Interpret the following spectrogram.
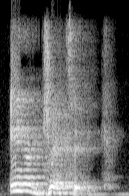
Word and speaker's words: energetic: So the stress is on the sec the third syllable. Energetic. Energetic.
